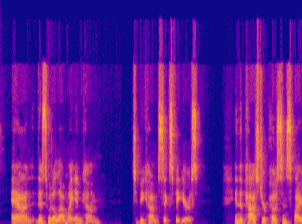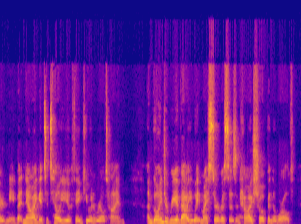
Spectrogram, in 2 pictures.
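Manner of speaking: usual speaking voice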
